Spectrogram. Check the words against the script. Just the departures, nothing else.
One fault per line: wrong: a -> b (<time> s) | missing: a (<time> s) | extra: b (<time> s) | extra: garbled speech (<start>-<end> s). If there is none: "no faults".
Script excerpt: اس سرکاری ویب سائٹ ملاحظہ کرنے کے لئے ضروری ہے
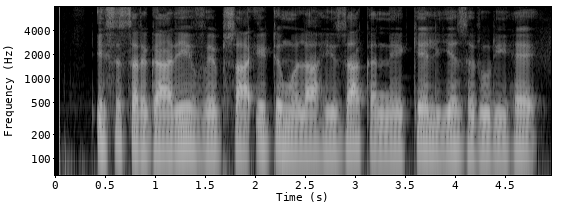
no faults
